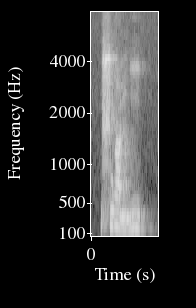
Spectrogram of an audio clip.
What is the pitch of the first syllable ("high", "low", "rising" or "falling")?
low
